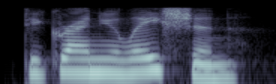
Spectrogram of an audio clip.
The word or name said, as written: degranulation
